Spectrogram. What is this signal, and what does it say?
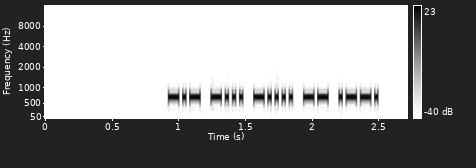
Morse code, heard as a keyed tone, about 46 wpm, 700 Hz. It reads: KB6MP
